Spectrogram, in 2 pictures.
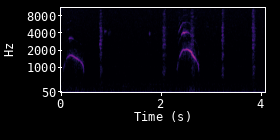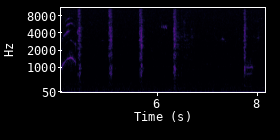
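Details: Orange Persian kitten giving three sparse, thin falling mews spread across the stretch, the middle one loudest, between regular sharp ticking clicks.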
